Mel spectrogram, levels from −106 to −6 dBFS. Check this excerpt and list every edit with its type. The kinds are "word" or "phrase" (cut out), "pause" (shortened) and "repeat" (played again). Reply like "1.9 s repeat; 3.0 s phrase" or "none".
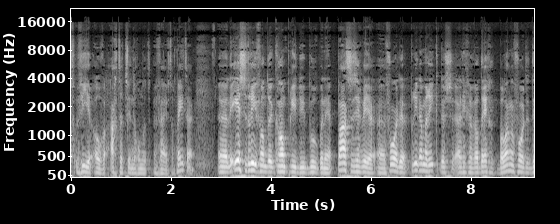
none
